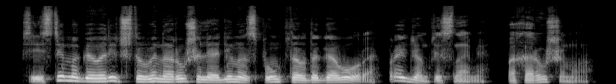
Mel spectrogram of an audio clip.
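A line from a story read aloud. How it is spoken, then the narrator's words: Plain. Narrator (Russian): ответил патрульный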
